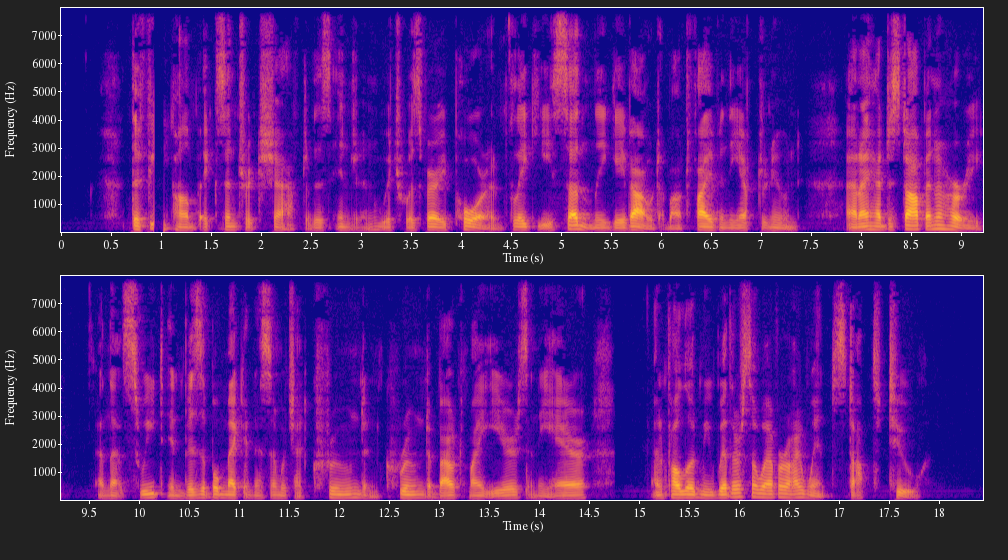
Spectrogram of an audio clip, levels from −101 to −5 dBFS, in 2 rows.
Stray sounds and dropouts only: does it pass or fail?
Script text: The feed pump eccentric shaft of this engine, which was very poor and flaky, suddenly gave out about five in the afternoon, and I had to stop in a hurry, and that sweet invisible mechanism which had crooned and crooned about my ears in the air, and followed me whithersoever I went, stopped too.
fail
